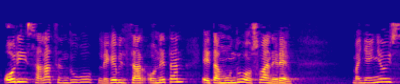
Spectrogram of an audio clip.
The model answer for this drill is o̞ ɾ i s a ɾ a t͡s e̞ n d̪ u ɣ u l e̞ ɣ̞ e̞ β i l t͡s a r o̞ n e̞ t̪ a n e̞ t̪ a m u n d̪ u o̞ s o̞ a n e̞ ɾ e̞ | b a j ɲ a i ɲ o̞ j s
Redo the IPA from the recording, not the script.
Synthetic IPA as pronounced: o̞ ɾ i s a l a t͡s e̞ n d̪ u ɣ u l e̞ ɣ̞ e̞ β i l t͡s a r o̞ n e̞ t̪ a n e̞ t̪ a m u n d̪ u o̞ s o̞ a n e̞ ɾ e̞ | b a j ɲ a i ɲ o̞ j s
